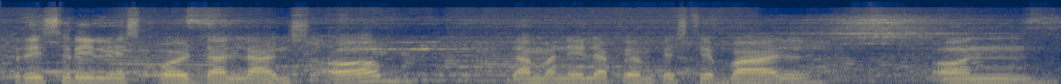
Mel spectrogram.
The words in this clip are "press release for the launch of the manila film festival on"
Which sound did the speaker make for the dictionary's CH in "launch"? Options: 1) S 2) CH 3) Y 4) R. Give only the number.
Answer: 1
